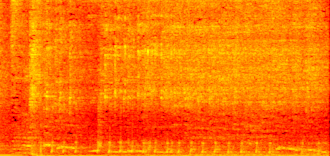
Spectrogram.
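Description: Loud dancehall riddim over a club sound system, with heavy bass that drops out briefly at the start and comes back in about half a second in.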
